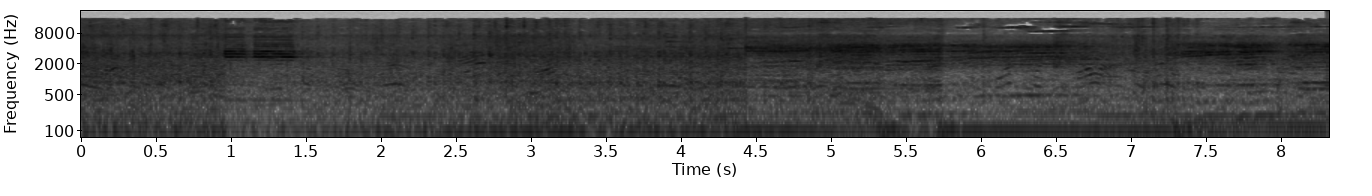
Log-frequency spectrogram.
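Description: Busy outdoor festival street: crowd chatter and passing motorbike traffic over a steady low hum, with a short high-pitched toot about a second in.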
